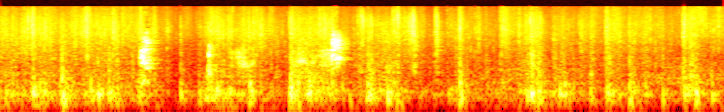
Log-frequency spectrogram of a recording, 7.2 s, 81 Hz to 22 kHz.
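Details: Playing puppies giving short yelping barks, the loudest bursts near 1.5 and 3.3 seconds, among scuffling, panting noises and irregular softer yips throughout.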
